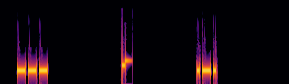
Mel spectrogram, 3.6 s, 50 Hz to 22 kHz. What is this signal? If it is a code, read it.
Morse code, heard as a keyed tone, about 34 wpm, 700 Hz. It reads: O R
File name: Single-Letter-Number-35wpm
